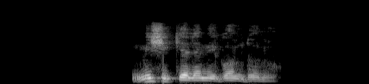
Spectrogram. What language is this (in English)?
Laz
